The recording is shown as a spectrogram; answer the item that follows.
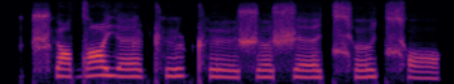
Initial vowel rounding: rounded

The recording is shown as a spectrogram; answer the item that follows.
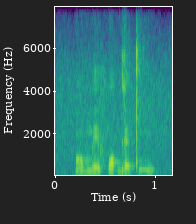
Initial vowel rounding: rounded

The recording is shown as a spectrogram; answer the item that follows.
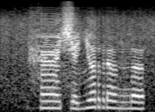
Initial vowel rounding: unrounded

